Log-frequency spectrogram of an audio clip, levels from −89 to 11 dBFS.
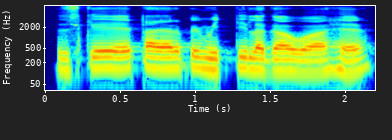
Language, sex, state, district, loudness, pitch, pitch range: Hindi, male, Assam, Kamrup Metropolitan, -15 LUFS, 130 Hz, 120-140 Hz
